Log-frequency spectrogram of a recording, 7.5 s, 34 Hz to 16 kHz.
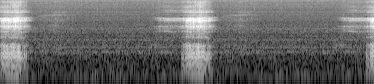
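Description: Loud rattling snores on each breath in, about one every 3.5 seconds, with quiet breathing between: snoring.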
